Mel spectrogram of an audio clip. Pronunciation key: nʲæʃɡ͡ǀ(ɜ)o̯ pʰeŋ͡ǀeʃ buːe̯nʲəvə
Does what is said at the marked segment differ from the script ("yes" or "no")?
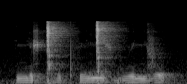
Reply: no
